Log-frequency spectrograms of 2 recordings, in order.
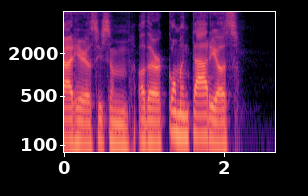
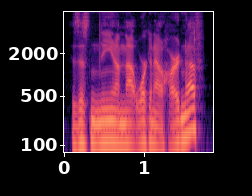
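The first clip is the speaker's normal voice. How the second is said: ordinary talk, nothing marked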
